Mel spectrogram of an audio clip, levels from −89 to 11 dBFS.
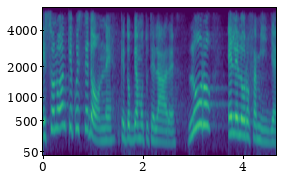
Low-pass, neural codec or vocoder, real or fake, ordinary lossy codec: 5.4 kHz; codec, 16 kHz in and 24 kHz out, 1 kbps, XY-Tokenizer; fake; Opus, 64 kbps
